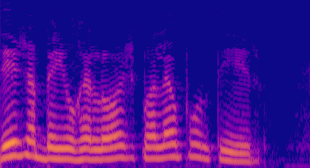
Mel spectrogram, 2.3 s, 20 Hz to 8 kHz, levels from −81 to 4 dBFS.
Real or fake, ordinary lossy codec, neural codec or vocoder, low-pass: real; none; none; none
